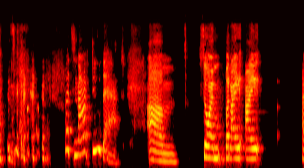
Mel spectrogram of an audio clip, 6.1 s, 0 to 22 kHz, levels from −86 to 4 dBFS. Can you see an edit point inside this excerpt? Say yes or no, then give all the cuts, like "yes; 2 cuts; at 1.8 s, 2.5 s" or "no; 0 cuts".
no; 0 cuts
